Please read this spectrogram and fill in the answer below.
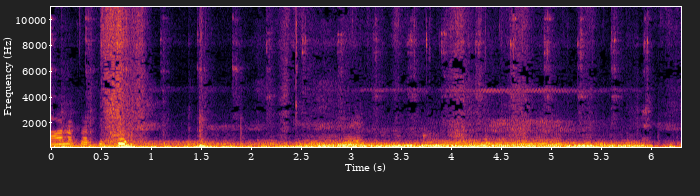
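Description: A single sharp knock a little under a second in, then a low steady rumble with faint voices underneath.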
